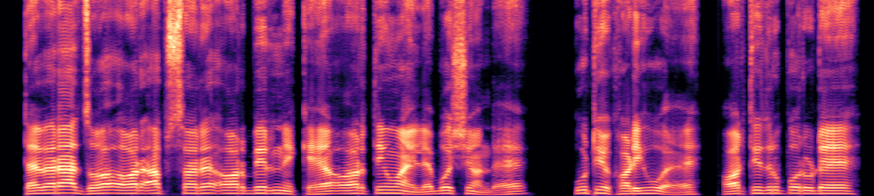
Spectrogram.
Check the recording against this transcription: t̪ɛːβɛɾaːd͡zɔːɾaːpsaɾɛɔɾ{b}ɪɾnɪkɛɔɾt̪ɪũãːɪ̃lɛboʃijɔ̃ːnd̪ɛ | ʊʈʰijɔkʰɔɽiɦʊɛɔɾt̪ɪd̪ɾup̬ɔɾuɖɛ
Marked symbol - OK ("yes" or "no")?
yes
